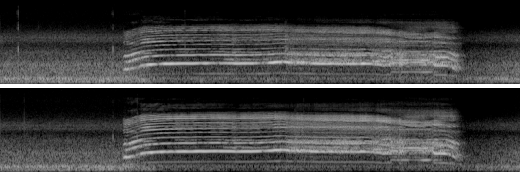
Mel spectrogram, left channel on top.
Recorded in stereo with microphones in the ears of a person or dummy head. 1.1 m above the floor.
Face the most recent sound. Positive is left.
turn(degrees=-25)  # may be behind; listen again after turning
